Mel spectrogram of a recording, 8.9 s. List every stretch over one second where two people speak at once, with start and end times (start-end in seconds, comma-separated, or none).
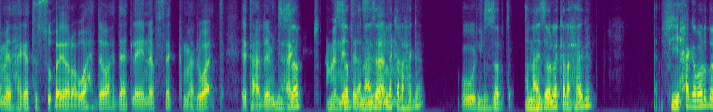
3.4-5.2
